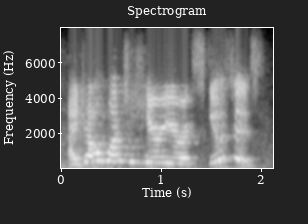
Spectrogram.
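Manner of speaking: angry high dismissal. Acted. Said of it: "Missus Crutch said".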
